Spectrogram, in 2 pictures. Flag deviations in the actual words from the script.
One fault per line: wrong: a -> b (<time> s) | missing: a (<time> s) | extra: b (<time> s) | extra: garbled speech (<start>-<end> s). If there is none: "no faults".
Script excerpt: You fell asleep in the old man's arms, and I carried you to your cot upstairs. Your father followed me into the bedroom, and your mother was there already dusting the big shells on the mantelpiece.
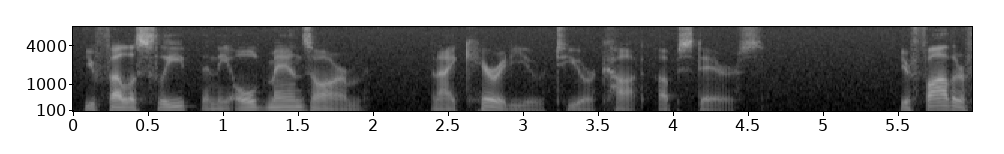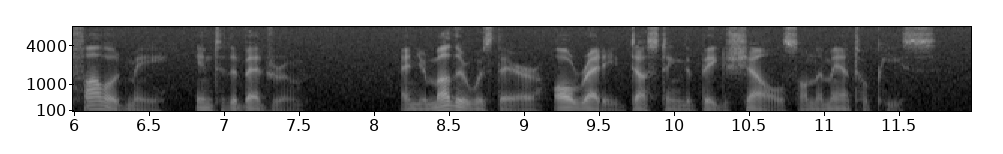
wrong: arms -> arm (1.6 s)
